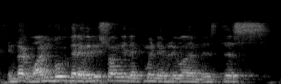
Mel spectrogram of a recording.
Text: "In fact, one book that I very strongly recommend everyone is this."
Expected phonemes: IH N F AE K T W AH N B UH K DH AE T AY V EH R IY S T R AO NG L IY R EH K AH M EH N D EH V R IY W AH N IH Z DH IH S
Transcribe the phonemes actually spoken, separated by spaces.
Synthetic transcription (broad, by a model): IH N F AE K T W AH N B UH K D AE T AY V EH R IY S T R AO NG L IY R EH K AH M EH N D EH V R IY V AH N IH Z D IH S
